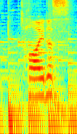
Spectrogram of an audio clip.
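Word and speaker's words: Tidus: some people argue it's tedious some people argue it's Titus I am of the mind that it should be pronounced Titus a lot of people think that is wrong I am gonna try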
